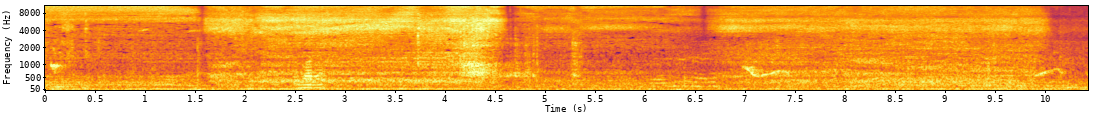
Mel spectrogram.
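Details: Snake hissing, a loud broad breathy hiss in long sustained bursts separated by short breaks, with faint background voices.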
